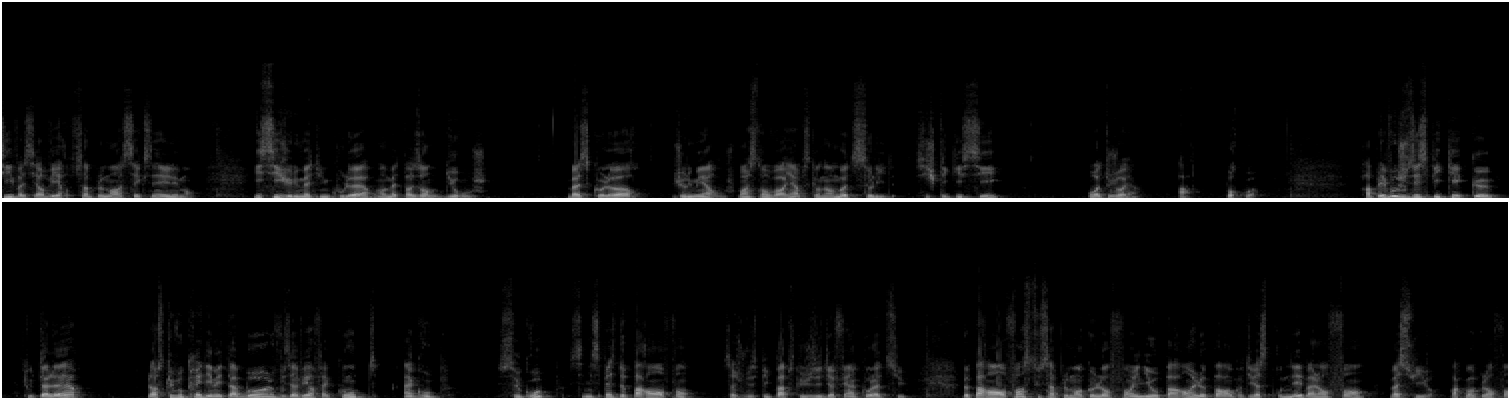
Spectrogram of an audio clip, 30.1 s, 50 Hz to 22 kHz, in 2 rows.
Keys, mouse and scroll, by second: 3.0 click, 3.9-5.4 drag, 9.1 click, 10.4 click, 11.8 click.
